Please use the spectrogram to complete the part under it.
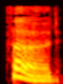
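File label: "third", British English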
